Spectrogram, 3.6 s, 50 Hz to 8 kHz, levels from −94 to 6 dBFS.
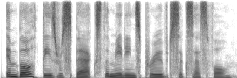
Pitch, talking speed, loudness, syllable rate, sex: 165 Hz, 135 wpm, -21 LUFS, 4.3 syllables/s, female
